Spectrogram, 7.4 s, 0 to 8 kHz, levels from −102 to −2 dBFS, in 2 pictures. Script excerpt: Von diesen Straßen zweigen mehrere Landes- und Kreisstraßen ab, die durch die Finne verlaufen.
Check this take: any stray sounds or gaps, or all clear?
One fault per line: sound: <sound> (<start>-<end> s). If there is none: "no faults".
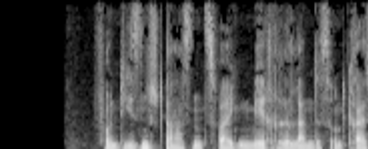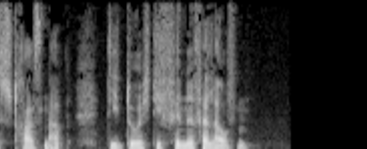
sound: dropout (1.6-1.7 s)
